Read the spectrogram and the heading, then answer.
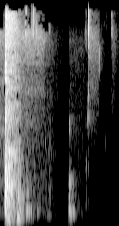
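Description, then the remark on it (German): A loud cough right into the microphone, a sharp burst followed by a brief rasping tail, then a softer short cough and a faint throat sound. “hustet an ans Mikrofon?”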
